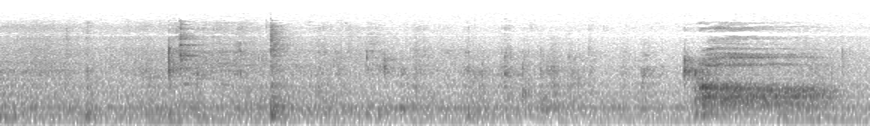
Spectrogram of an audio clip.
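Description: Quiet eating sounds: faint chewing and mouth noises with a few small clicks, then a louder noisy mouth sound lasting about a second near the end.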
